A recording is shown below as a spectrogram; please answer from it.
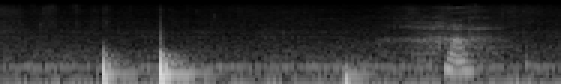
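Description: Three knocks of a tarot deck against the tabletop: two in quick succession about half a second in, a third about a second later, each with a short low ring.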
